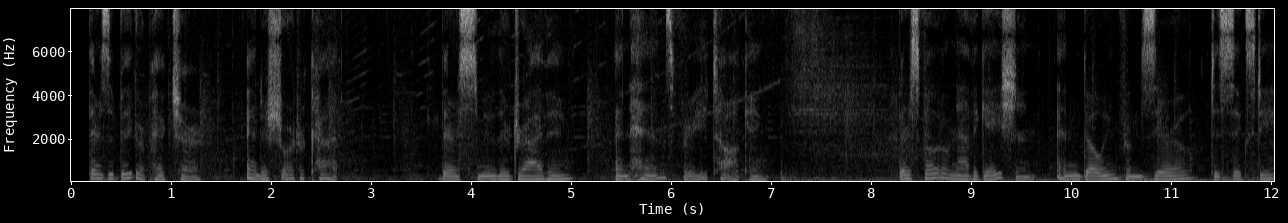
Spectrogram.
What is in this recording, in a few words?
Commercial Ads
